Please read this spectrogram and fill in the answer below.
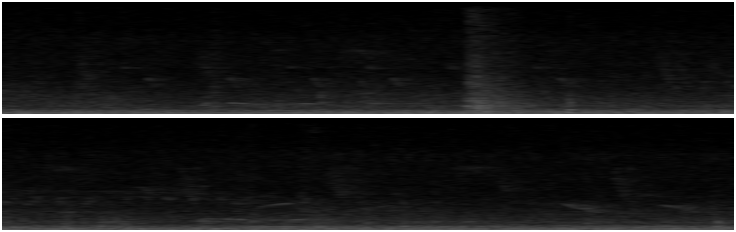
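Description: Outdoor ambience: a steady low hum with faint, short bird chirps, and one brief rushing noise a little over two seconds in.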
